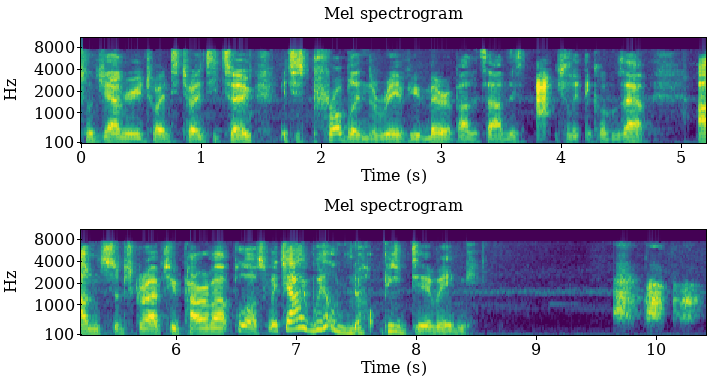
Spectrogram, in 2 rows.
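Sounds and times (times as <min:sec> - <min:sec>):
speech: 0:00.0 - 0:08.6
faint steady hum: 0:00.0 - 0:10.4
dog barking: 0:09.6 - 0:10.4.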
